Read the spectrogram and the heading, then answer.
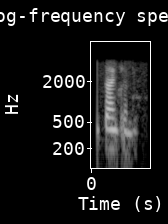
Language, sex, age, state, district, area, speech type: Telugu, female, 30-45, Andhra Pradesh, Sri Balaji, rural, conversation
